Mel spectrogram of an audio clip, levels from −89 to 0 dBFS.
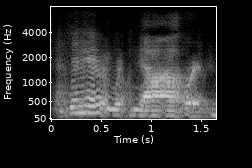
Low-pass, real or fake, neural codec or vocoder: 7.2 kHz; fake; codec, 16 kHz, 0.5 kbps, FreqCodec, smaller model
